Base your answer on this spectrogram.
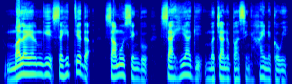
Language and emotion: Manipuri, neutral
